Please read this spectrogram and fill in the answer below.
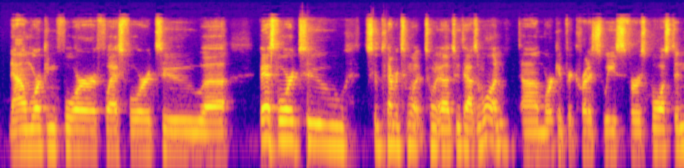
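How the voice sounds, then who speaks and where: With fairly even intonation, a man of medium pitch talks at a fairly slow pace. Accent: Brooklyn. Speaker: charity event organizer and 9/11 survivor. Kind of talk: interview storytelling.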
